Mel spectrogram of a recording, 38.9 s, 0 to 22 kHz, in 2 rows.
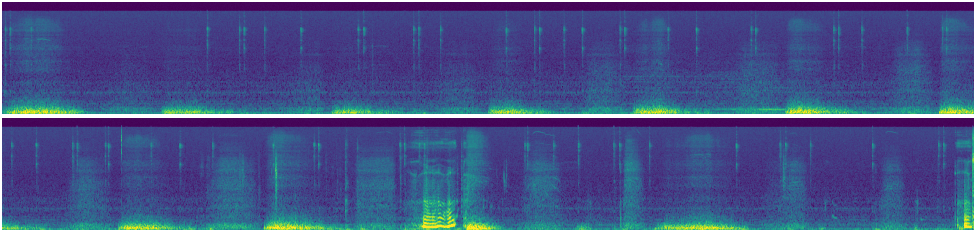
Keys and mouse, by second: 0.1 super+click, 0.6-4.1 super+drag, 4.7 super+click, 5.2-6.0 super+drag, 7.2 super+click, 8.2 super+click, 8.7-10.1 super+drag, 10.6 super+click, 11.3 super+click, 12.3 super+click, 13.3 super+click, 15.0 super+click, 16.7 super+click, 17.2 super+click, 18.8 super+click, 19.6 super+click, 20.8 super+click, 21.5 super+click, 22.4 super+click, 23.6-24.9 alt+super+drag, 25.7 super+click, 27.4 super+click, 27.8 super+click, 29.9 super+click, 30.5 super+click, 31.7 super+click, 32.4 super+click, 35.0 super+click, 35.6 super+click, 38.2 super+click.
